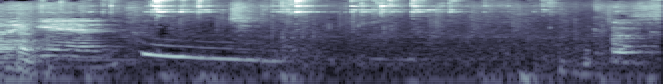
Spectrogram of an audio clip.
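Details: Beagle pup indoors, working to free his toy from his cage: a short high-pitched whine at the start, then a longer falling whine, with a person's voice and faint rustling.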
